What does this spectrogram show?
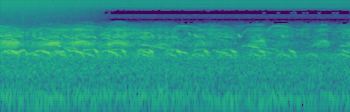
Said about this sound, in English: You think it's uh, seagulls, some yeah. type of seagull? Maybe black-headed gulls. Yeah. Anyway, there were there was a riot because they were mobbing a predator and seeing it on its way. But it sounds like they're settling down a bit now.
